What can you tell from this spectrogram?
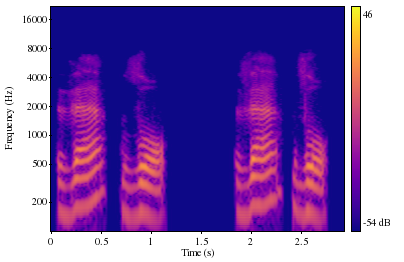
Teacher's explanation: غو جو ہے یہ موٹی پڑی جاتی ہے، زال باریک ہے. تو ذا اور غو، ذا غو، ذا غو.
